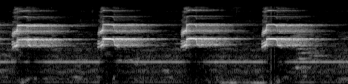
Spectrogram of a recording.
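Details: A Black-capped lory, vocal every day and used as a calling lure, gives four loud, harsh, ringing screeches, each about half a second long and just under a second apart, over a faint steady background tone.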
